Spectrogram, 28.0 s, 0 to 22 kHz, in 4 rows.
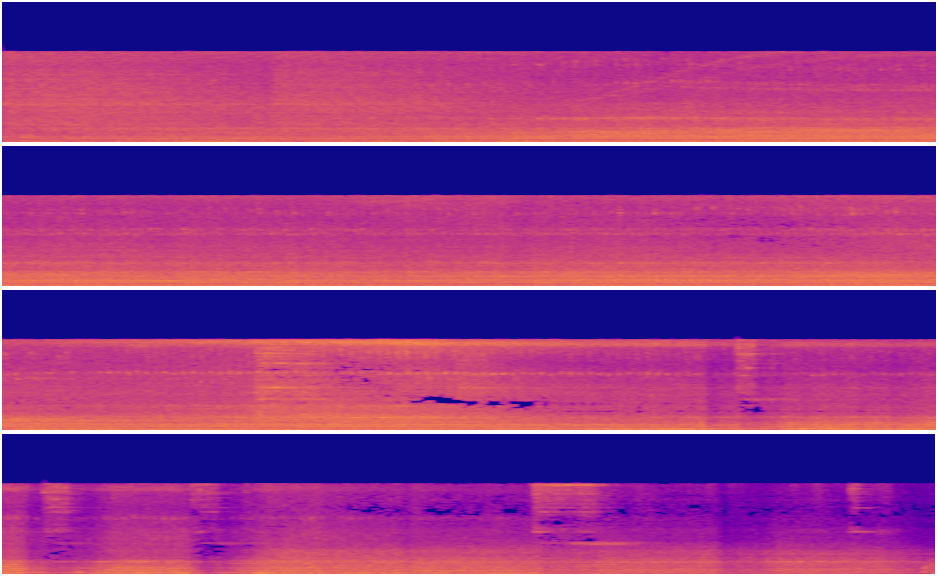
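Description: Trains at a station platform: a South West Trains Class 158 diesel multiple unit running with a steady low engine hum, and a Class 444 electric unit moving along the platform. The noise builds to its loudest about 17 seconds in, then eases with a couple of brief dips.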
